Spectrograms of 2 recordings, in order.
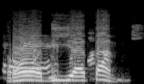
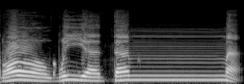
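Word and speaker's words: رَاضِيَةً: Maka Ibu Bapak jangan membaca rodi, rodiyatan. Nah, bukan rodi ya. Rodi, rodi, gitu ya. Maka dibacanya radiyatan.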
